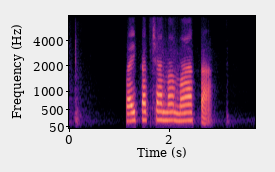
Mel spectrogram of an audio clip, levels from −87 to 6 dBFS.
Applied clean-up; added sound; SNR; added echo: neural mask model RNNoise.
